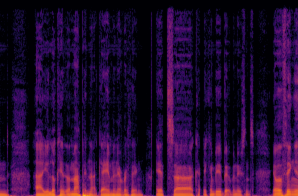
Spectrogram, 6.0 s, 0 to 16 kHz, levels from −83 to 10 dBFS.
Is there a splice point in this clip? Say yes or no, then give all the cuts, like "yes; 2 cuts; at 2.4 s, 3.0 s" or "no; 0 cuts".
yes; 1 cut; at 3.0 s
